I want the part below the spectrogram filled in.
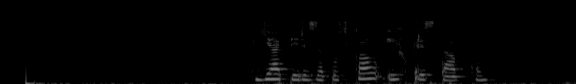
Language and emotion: Russian, neutral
